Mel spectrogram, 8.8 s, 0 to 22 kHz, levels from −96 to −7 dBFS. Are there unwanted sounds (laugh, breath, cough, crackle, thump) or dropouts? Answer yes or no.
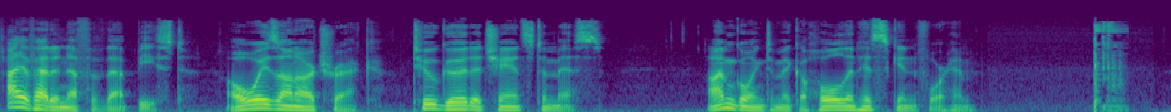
yes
